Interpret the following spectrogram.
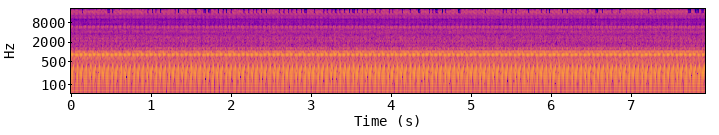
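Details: Air compressor after installing a brand-new replacement pump unit (the old pressure switch had failed and stuck, overpressuring the system), running up toward an expected 145–150 psi cutoff; steady even pumping beat about three strokes per second, firm hum, no knocking or leaks; normal pump running.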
